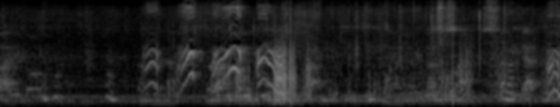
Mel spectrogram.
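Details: One-week-old Golden Retriever puppies give a burst of high, arching whimpers and squeals.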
